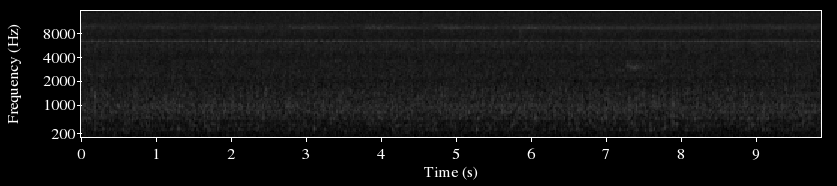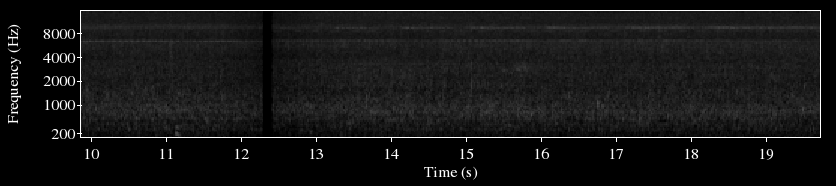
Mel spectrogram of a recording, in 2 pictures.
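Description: Faint, steady hiss of a small forest stream's flowing water, with a thin steady high tone above it. The sound cuts out for a moment about twelve seconds in.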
